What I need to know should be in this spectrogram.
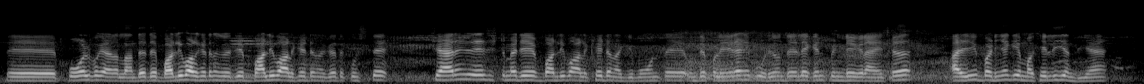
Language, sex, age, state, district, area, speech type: Dogri, male, 18-30, Jammu and Kashmir, Samba, rural, spontaneous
